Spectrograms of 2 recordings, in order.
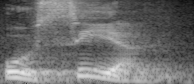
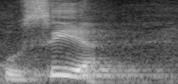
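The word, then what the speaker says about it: οὐσία: substancia mientras que sustancia en griego se dice ussía que se escribe con con el diptongo o omicron épsilon omicron épsilon o si a la uci us pronuncia ussía es la sustancia es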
